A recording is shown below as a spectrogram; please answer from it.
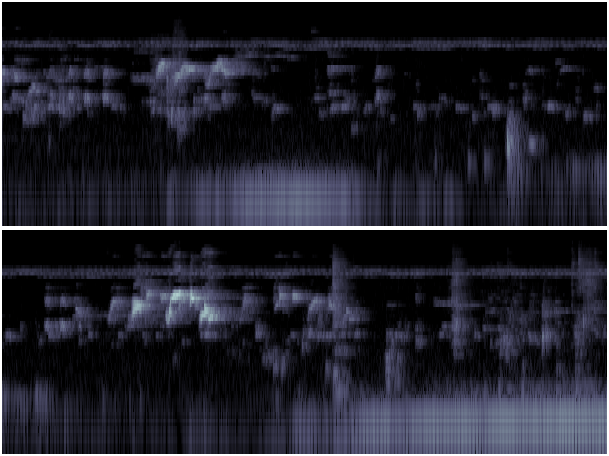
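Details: Red-whiskered bulbul song in the style called 'hua khrok khayao khuat', played for teaching young birds: bright warbled phrases near the start and a louder burst of quick rising and falling notes around the middle, with a steady high hum and faint low rumble.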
